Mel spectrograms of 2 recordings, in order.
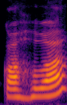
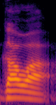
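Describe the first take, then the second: First: The word begins with a k-like sound. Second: The word begins with a g sound. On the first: This is the standard formal form. "এটা হচ্ছে শুদ্ধ ভাষা" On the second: This is how many people say it colloquially. "অনেকে বলবে গাওয়া"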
